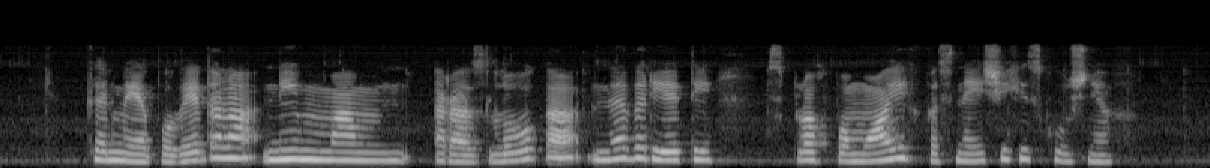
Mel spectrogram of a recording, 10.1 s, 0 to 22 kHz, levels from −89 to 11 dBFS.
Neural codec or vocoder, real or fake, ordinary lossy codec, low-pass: none; real; none; 7.2 kHz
